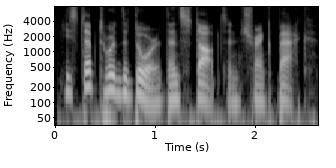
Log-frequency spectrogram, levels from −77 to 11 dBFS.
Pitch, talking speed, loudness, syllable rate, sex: 125 Hz, 230 wpm, -20 LUFS, 5.2 syllables/s, male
